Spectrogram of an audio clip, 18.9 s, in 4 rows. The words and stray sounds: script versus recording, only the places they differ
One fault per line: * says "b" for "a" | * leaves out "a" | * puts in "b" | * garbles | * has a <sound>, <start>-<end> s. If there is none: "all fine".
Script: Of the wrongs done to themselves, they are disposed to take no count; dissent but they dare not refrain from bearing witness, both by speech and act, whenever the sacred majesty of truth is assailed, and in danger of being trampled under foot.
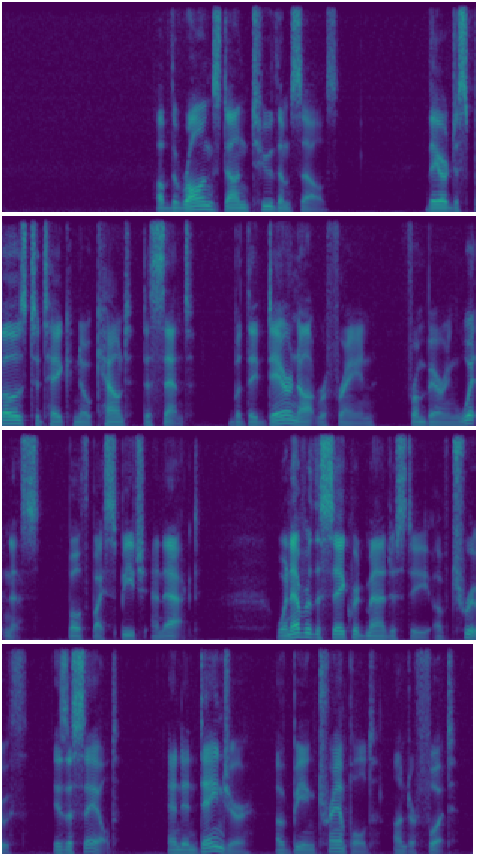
all fine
